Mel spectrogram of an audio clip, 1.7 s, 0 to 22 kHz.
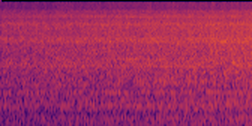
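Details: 1957 Chevy, hard starting cured by siphoning out stale premium gas and refilling with fresh fuel: low, smooth, even idle with no misses, stumbles or knocks; normal idle.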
